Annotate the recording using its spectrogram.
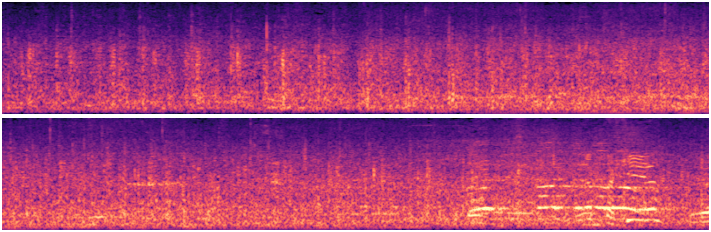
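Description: Footfalls of many runners on asphalt as a pack passes, over a murmur of spectators' voices; a voice calls out louder near the end.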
